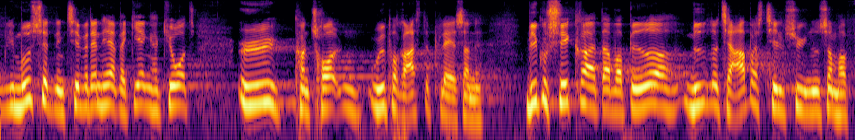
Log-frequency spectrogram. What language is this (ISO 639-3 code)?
dan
